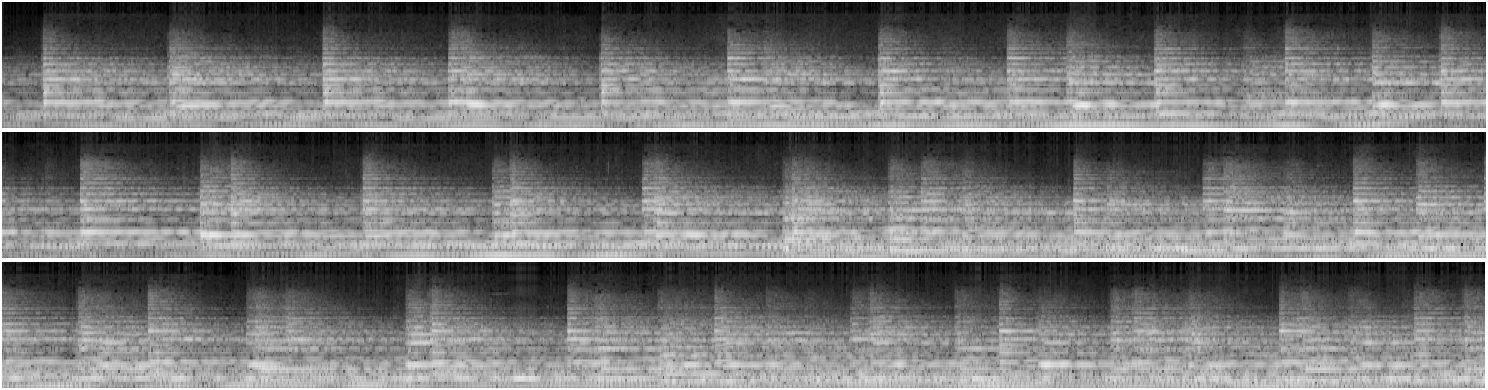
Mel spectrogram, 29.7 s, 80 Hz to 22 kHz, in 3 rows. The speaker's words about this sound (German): Es ist 12 Uhr. Sie hören die Glocken der Pfarrkirche Mistelbach, Niederösterreich.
